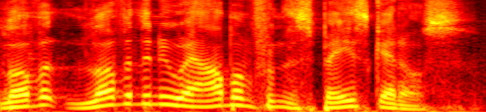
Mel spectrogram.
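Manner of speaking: put-on high, loud Scottish accent; mock Scottish fan raving about the album. Host joking about the Spice Girls album, Scottish accent. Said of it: "approximates the Scottish accent".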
